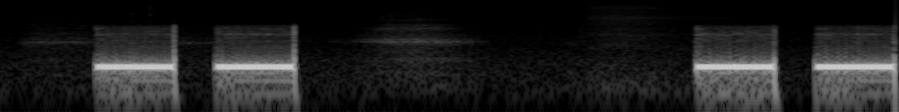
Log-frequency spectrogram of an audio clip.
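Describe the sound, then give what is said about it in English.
Telephone dialing tones: four loud, steady, identical beeps in two pairs, separated by a long near-silent gap with only a faint brief blip. “I'm like trying to dial numbers.”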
